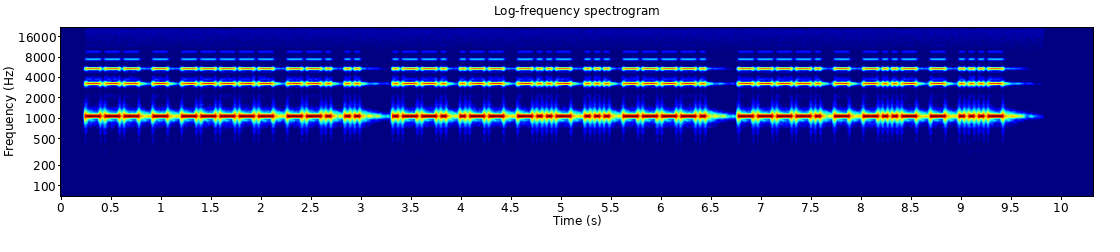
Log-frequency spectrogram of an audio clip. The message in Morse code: OT0GI PWXS9 9TXTV

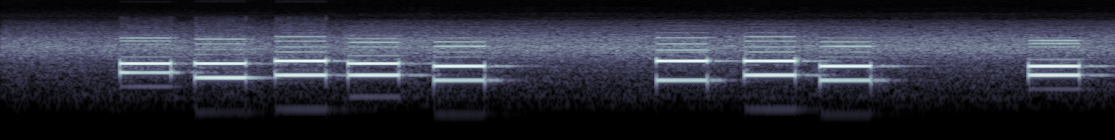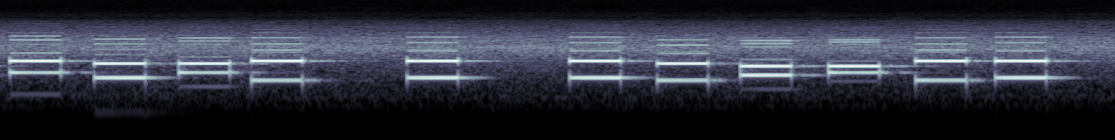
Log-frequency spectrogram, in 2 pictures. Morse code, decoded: none

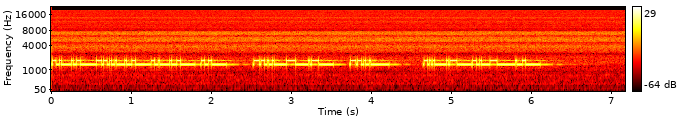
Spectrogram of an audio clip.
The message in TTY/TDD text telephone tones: … 7078 53 43097

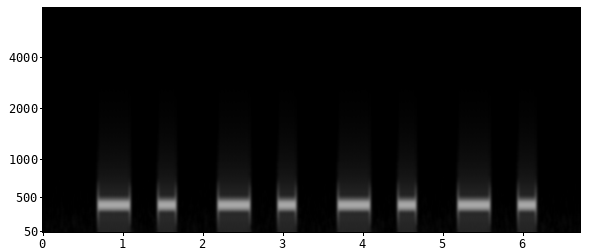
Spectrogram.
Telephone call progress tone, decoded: congestion tone

